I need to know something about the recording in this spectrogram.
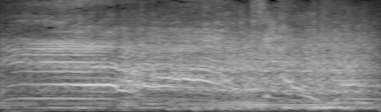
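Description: A man, Roma's new coach, lets out a loud, sustained roar of celebration after the team reached the Europa League round of sixteen with a penalty shootout win over Feyenoord. It is one long strained yell that stays intense for about three seconds with a raw, shouting edge.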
